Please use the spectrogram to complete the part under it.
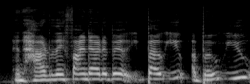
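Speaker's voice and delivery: Canadian pronunciation of the vowel in "about". Presenting to an audience, speaking in a canadian accent. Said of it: "I sound so Canadian today".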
